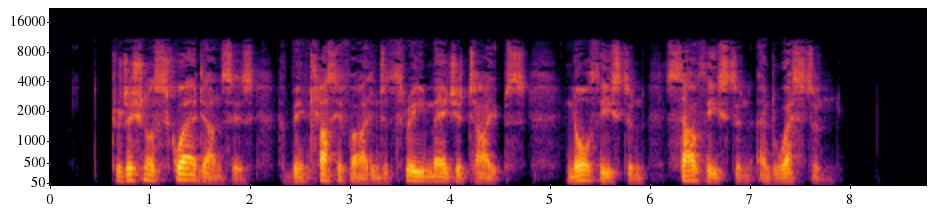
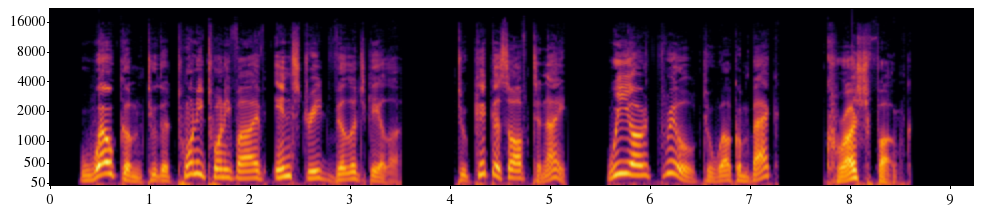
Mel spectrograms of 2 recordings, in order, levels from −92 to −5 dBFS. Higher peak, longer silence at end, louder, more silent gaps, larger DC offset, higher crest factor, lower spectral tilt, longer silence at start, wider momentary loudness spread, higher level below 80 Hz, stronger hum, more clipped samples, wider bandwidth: about the same, 0 dBFS vs 0 dBFS; first, 1.05 s vs 0.65 s; about the same, -22 LUFS vs -20 LUFS; second, none vs 3.52-4.05 s, 5.17-5.56 s, 7.29-7.73 s; neither; about the same, 22 dB vs 20 dB; second, -4 dB/octave vs -5.5 dB/octave; first, 0.6 s vs 0.3 s; about the same, 13 LU vs 12 LU; second, -54 dBFS vs -44 dBFS; neither; neither; second, 11.5 kHz vs 15 kHz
